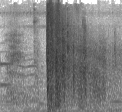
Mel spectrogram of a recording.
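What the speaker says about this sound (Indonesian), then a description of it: "sebelum Zack menembak kepala Beth untuk membebaskan dia dari segala penderitaan" A single sharp, loud gunshot cracks out in a zombie film scene as Zack shoots Beth, its booming blast decaying over about a second above a quiet background.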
